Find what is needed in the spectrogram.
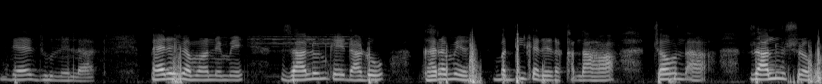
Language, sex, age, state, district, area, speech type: Sindhi, female, 60+, Delhi, South Delhi, rural, spontaneous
